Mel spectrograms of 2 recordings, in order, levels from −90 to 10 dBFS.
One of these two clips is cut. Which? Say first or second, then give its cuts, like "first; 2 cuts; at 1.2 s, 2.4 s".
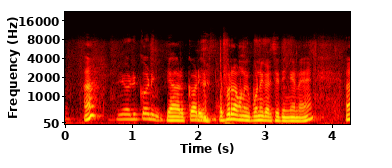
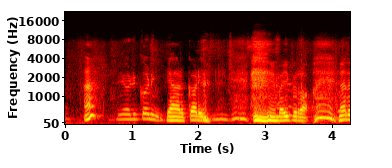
first; 1 cut; at 2.2 s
